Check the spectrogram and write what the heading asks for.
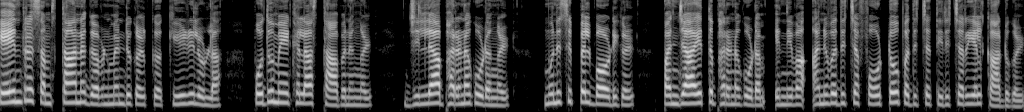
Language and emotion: Malayalam, neutral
